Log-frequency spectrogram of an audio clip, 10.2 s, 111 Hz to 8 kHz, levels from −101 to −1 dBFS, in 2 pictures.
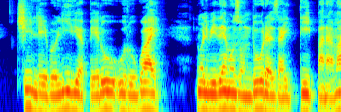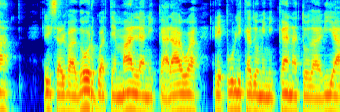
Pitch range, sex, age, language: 105-120 Hz, male, 20-39, Spanish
